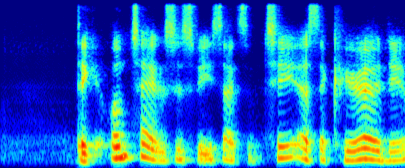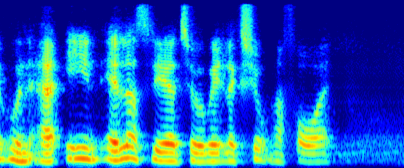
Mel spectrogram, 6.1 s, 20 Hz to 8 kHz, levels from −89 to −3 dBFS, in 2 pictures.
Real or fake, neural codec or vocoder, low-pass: fake; codec, 24 kHz, 0.5 kbps, DualCodec; 7.2 kHz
